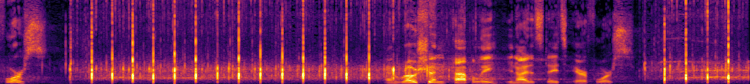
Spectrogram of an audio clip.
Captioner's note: applause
